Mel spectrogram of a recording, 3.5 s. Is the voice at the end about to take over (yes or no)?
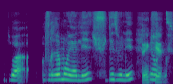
no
